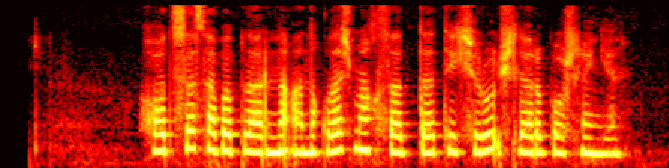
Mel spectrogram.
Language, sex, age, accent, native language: Uzbek, female, 18-24, Samarqand, Uzbek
